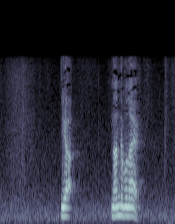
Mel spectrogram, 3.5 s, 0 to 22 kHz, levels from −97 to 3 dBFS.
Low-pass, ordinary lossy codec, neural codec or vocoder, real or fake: none; none; none; real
